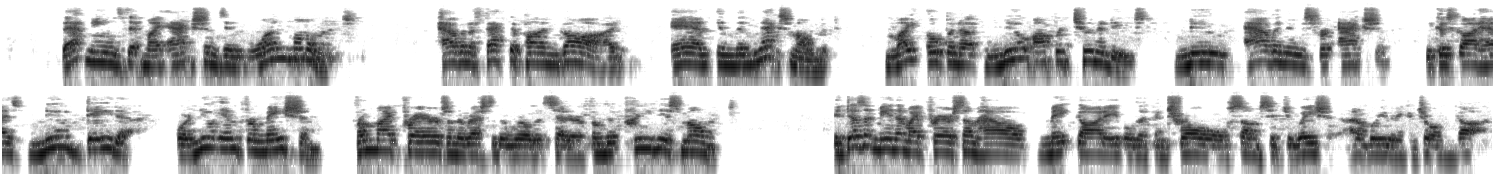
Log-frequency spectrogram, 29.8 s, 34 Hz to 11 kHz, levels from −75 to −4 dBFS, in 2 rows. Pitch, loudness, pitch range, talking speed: 155 Hz, -18 LUFS, 135-180 Hz, 140 wpm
